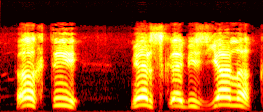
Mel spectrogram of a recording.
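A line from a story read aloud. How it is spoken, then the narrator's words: Shouting. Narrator (Russian): кричал он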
